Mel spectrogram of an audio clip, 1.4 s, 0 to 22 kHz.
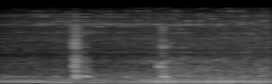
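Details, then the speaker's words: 1971 BMW R75/5 shaft-drive twin, nearly 35,000 miles, riding at low speed: two short solid clunks half a second apart from the gearbox; normal positive shifting. "nice transmission very uh positive shifting you can hear the clunk"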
